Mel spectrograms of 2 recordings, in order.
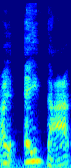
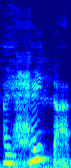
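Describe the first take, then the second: First: The h sound at the start is dropped. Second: The h sound at the start is pronounced. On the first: The speaker calls it wrong. "you don't say" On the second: The speaker calls it right. "So it's H, people"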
